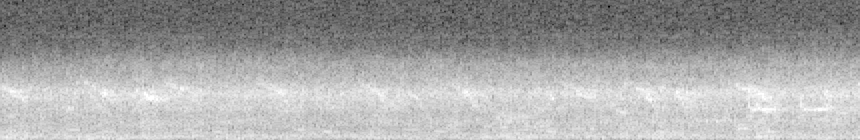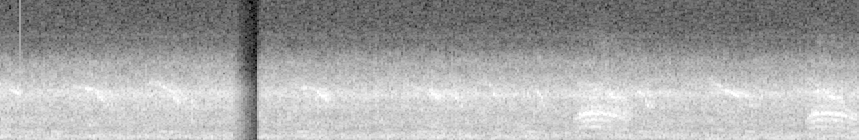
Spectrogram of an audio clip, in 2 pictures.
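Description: Birds chirping, with many short high chirps repeating throughout over a steady background hiss, and two louder, lower arched calls near the end. The sound cuts out completely for an instant a little past halfway.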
